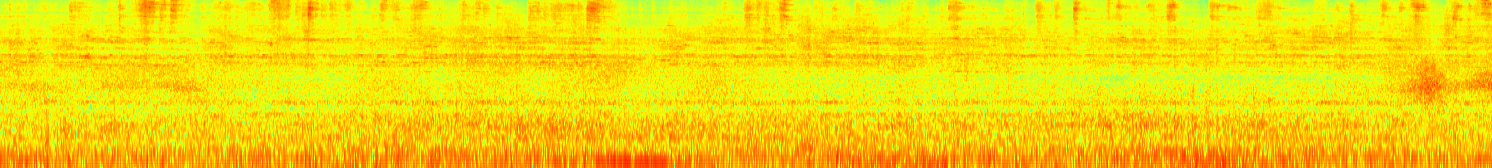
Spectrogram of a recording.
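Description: Double-stack container freight train rolling past, a steady low rumble of wheels on rail that goes on without a break.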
